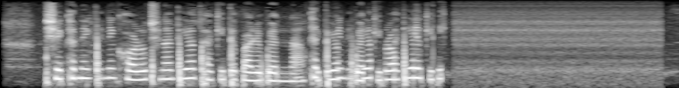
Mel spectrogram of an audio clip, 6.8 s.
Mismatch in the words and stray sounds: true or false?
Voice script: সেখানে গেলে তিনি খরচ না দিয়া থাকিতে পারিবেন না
true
